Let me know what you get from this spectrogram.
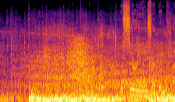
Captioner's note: airplane engines roaring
